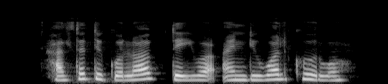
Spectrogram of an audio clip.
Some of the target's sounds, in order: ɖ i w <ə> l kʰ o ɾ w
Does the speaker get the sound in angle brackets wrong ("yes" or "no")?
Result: yes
